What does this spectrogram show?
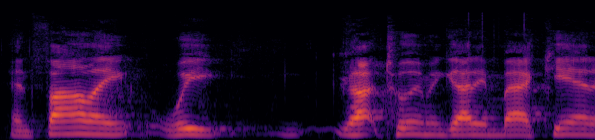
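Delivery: usual speaking voice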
